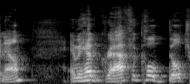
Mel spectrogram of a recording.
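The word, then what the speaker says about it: GraphiQL: So, without further ado, graphical. People never know how to say this. I hear GraphQL. It's graphical, right? So like a graphical user interface.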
